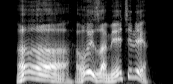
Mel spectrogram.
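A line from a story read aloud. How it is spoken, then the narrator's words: Laughing. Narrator (Russian): засмеялся Монбар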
